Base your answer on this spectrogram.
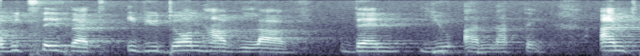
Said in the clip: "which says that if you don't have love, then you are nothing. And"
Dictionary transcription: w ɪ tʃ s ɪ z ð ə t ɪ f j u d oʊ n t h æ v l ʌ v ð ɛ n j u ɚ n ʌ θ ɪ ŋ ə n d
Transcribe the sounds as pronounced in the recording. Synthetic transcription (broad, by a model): w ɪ tʃ s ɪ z ð ə t ɪ f j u d oʊ n t h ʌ v l ʌ v ð ɛ n j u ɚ n ʌ θ ɪ ŋ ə n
